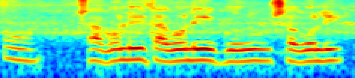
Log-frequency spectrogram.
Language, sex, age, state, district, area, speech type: Assamese, male, 60+, Assam, Dibrugarh, rural, spontaneous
